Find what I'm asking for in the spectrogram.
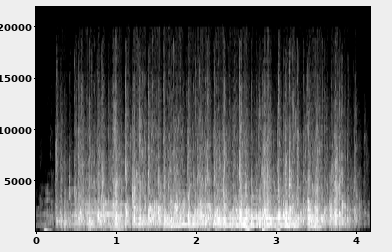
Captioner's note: applause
